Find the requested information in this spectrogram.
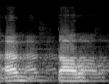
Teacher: یہ اسی طرح را وقف کی وجہ سے ساکن ہو رہا ہے اور پیچھے زبر ہے, زبر کی وجہ سے را موٹا ہوگا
